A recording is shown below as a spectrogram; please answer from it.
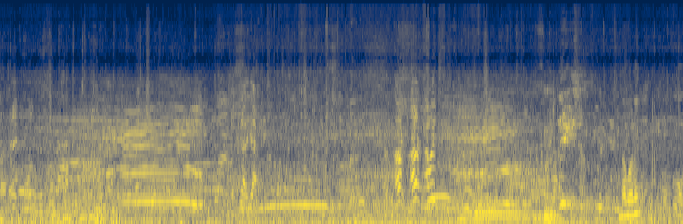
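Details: Cattle at the Pahing livestock market, Nganjuk, Indonesia; low sustained lowing comes in three or four drawn-out calls against a dense background of crowd talk and market bustle.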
